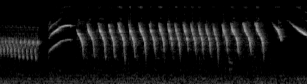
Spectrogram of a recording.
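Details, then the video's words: Canary in full song with a long sharp roll meant for tutoring young canaries; a brief buzzy note and two rising whistles lead into a rapid, steady trill of chirps, ending in a high downward sweep. "kenari gacor ngerol tajam cuit cuit kenari bisu langsung nyaut efektif untuk masteran kenari muda"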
